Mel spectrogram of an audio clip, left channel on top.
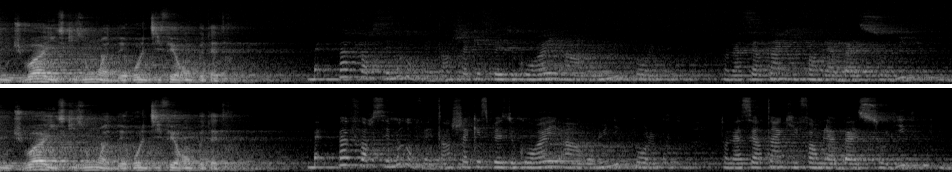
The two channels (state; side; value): noise; left; hiss, 24 dB below the sound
